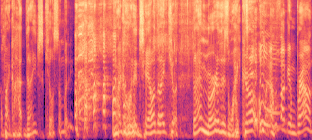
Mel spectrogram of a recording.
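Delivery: high, half-laughing panic; panicked realization. Retold or imitated. Fearing jail over the missing girl, high comic panic.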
